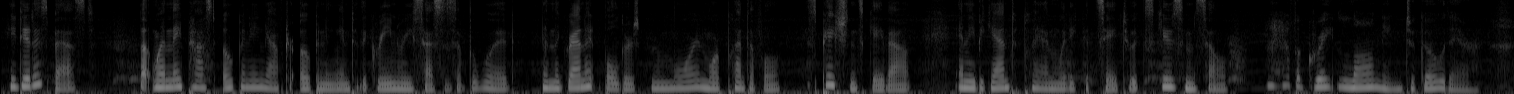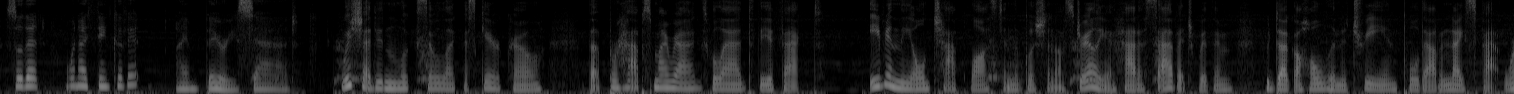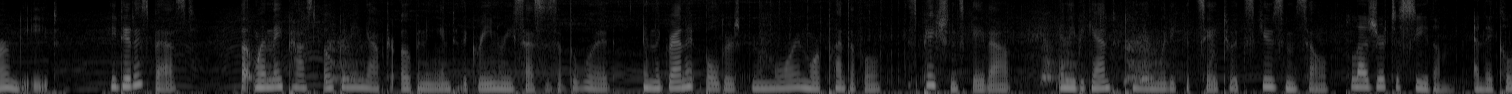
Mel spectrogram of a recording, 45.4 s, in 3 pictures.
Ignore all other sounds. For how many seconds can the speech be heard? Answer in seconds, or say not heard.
45 s.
